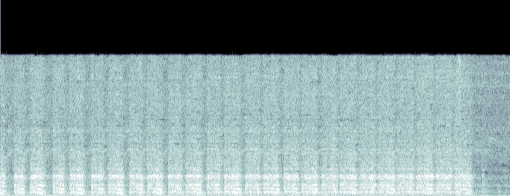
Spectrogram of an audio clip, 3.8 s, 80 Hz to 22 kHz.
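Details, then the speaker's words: Citroen Dispatch 2.0 (possibly AHK) crank no-start with fault code P11A2: starter spins engine quickly and evenly at three to four beats a second but it never catches; no crank/cam RPM synchronization, timing belt snapped. "looks like a timing belt on this engine is snapped to my man I think you're gonna have a timing belt issue but no RPM or no synchronization with the engine is turnover"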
